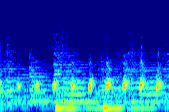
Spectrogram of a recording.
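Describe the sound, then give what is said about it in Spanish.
A hen lets out a crowing cackle: a quick, steady run of about ten sharp clucks over a low, droning undertone, moderately loud, with no voices. “Comprendo vuestro dolor, buen hombre, pero que vuestro hijo esté vivo es tan probable como que cante esta gallina y la gallina se puso de pie y cantó.”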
